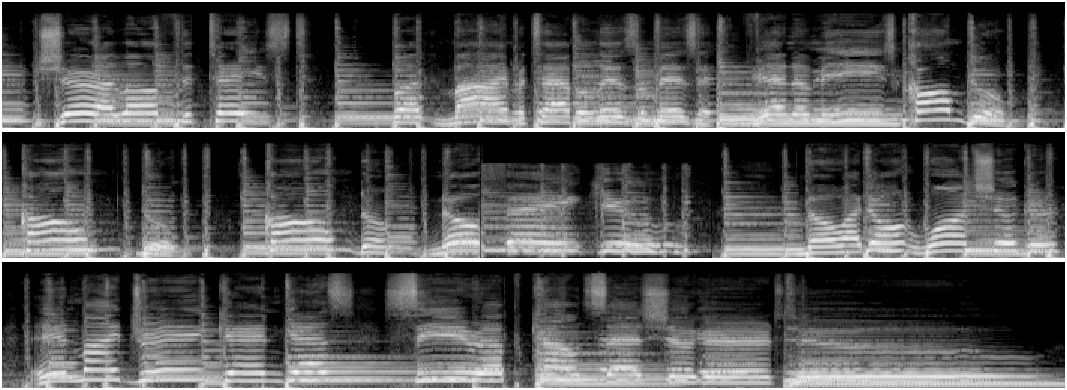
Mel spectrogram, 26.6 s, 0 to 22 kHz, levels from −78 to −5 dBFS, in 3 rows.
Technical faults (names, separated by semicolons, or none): input switched to a poorer device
